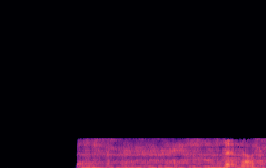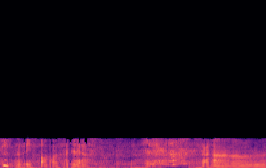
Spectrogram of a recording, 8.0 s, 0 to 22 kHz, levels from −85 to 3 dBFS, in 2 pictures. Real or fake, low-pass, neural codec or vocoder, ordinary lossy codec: fake; 7.2 kHz; autoencoder, 22.05 kHz, a latent of 192 numbers a frame, VITS, trained on one speaker; AAC, 16 kbps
